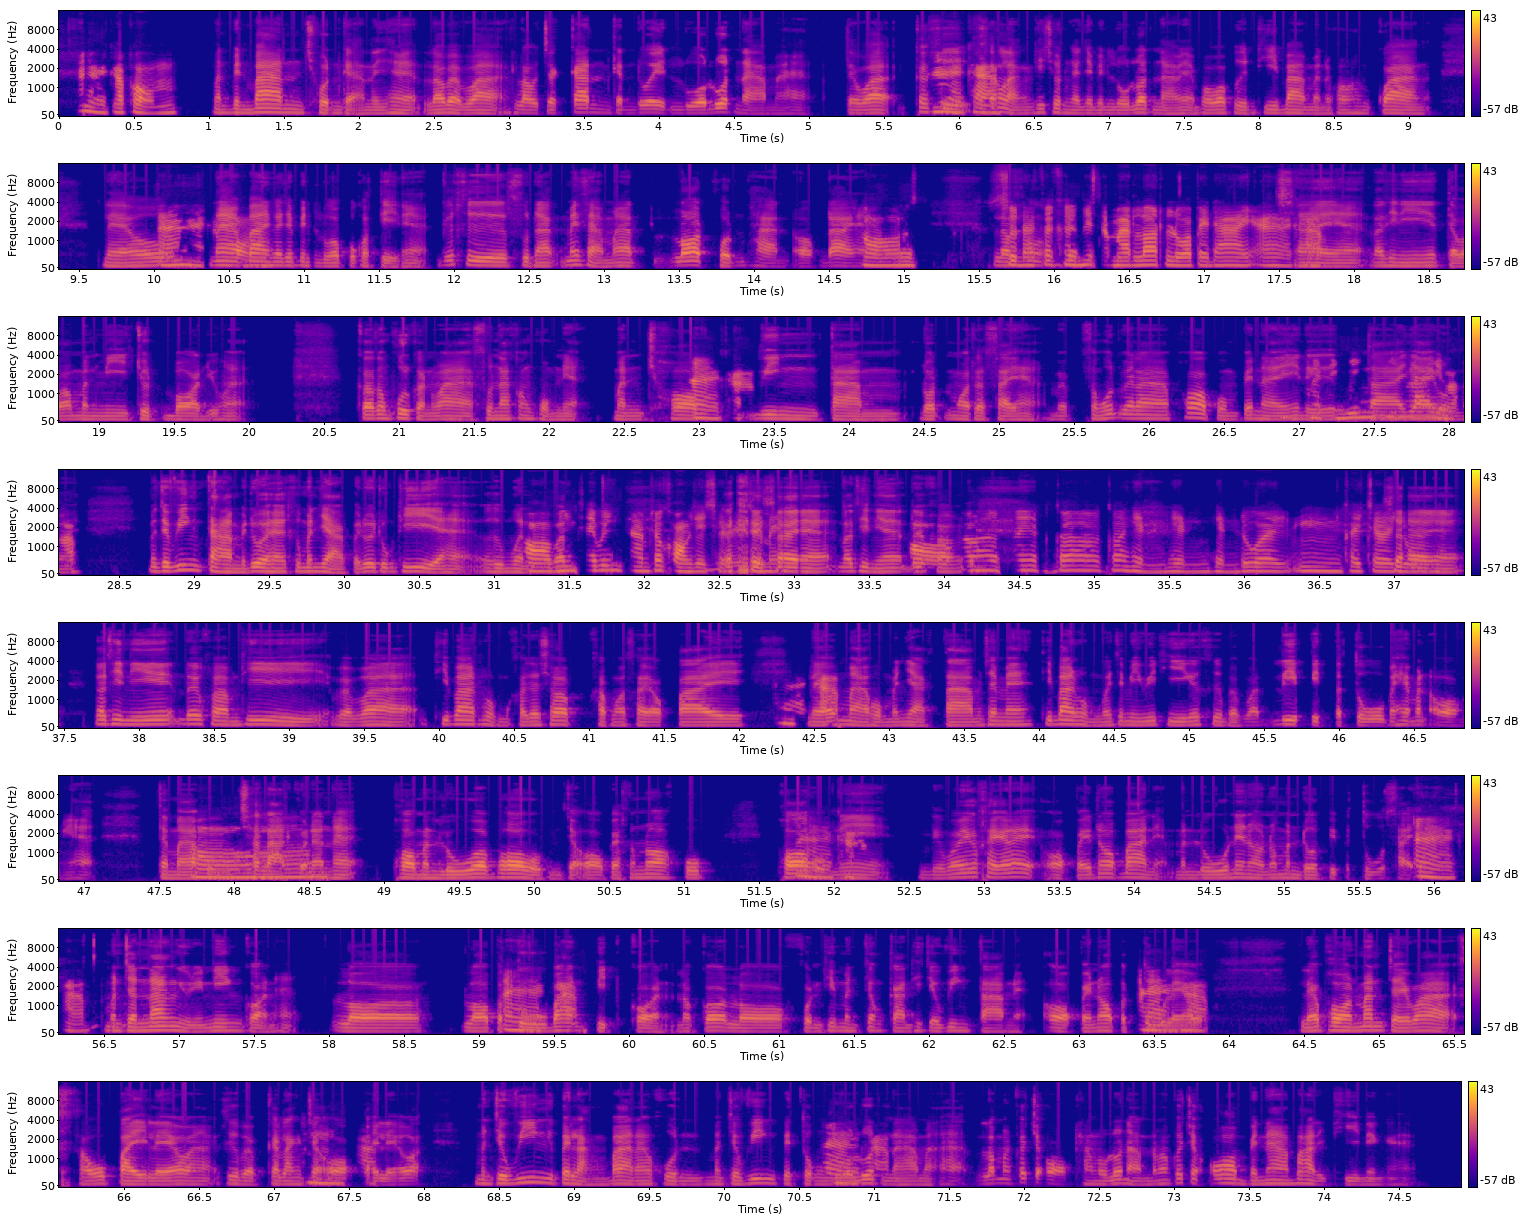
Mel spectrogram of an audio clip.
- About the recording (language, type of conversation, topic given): Thai, unstructured, คุณช่วยเล่าเรื่องที่ประทับใจเกี่ยวกับสัตว์เลี้ยงของคุณให้ฟังหน่อยได้ไหม?
- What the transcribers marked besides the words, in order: distorted speech; other background noise; tapping; laughing while speaking: "เออ"; static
